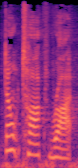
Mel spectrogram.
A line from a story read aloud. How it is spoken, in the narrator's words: McQuillan said sharply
